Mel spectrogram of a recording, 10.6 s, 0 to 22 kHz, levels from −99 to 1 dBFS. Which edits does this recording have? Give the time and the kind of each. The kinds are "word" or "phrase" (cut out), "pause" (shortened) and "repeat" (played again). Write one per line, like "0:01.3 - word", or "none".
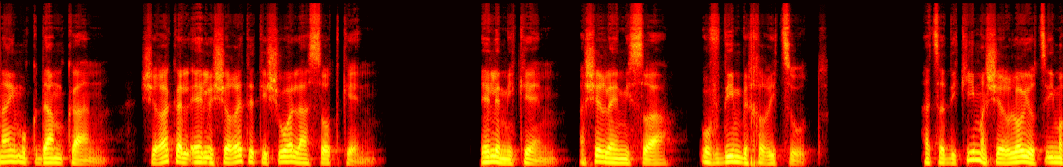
0:01.2 - word
0:02.1 - word
0:06.0 - word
